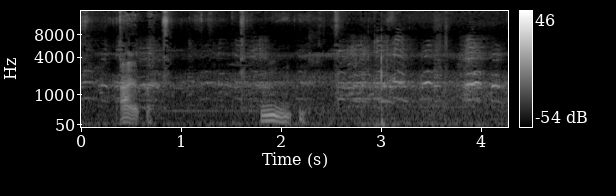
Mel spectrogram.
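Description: Geese honking: a few short calls, the loudest about two seconds in.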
